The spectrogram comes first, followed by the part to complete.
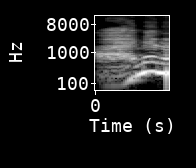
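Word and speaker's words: Amen: 우리가 알 길이 없고 아멘 아멘 아니 왜 이 발음이 안 돼가지고 미국 애들 기도하는 거 보면 에이멘 에이멘 아니 아라는 발음이 안 돼서 그런 겁니까? 또는 티를 내려고 잘난 체한 겁니까? 아자 발음이 안 넘고 좀 어떻게 혀가 언챙이로 잘못된 것 아닙니까? 아멘 하세요. 아멘. 만국 공용어 어다시피 돼 있는 건데요. 이게 아자예요. 아자.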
